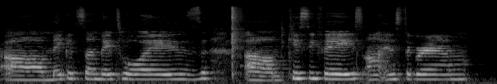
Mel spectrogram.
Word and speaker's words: kissyfvce: naked sunday toys um kissy face on instagram kissy face the a is spelled like the a is a v so it's k-i-s-s-y f-v-c-e um jamaican bae but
